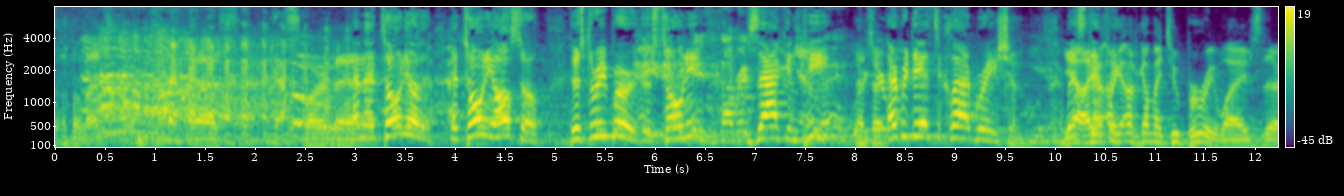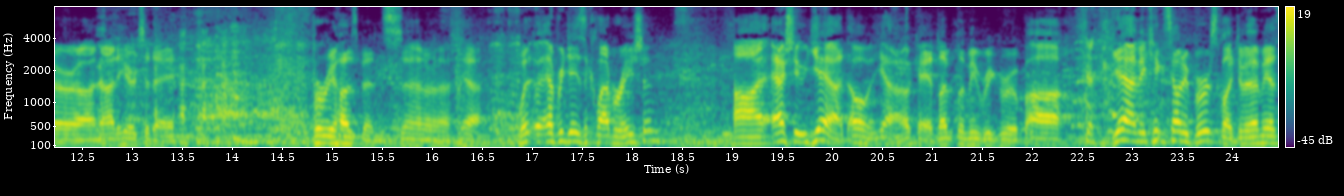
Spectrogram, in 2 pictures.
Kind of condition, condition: setting, live audience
